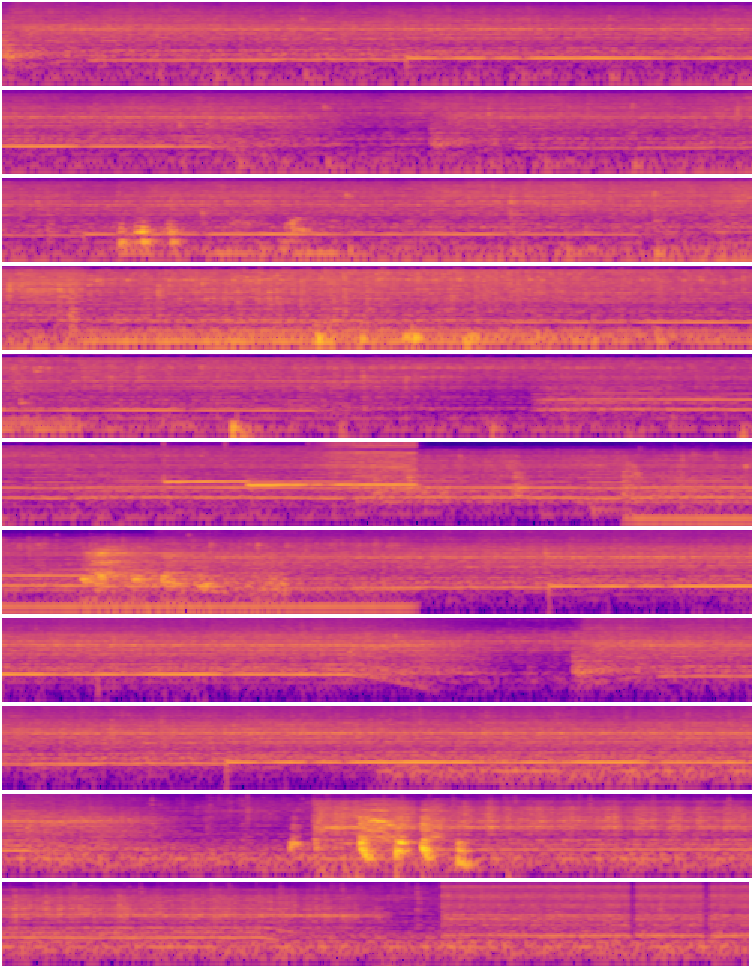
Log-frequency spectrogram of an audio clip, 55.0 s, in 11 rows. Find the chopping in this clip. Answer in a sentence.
The chopping can't be heard in this clip.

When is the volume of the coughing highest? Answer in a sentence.
The volume of the coughing peaks at 48 seconds.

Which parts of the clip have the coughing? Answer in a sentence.
You can hear the coughing from 10.8 to 12.3 s, from 30.6 to 31.9 s and from 46.9 to 48.1 s.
